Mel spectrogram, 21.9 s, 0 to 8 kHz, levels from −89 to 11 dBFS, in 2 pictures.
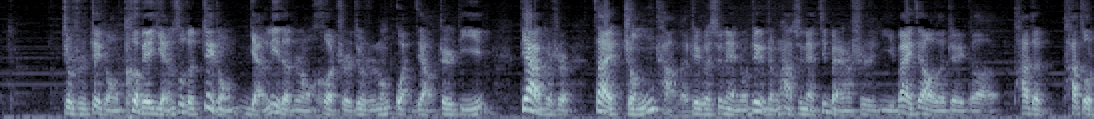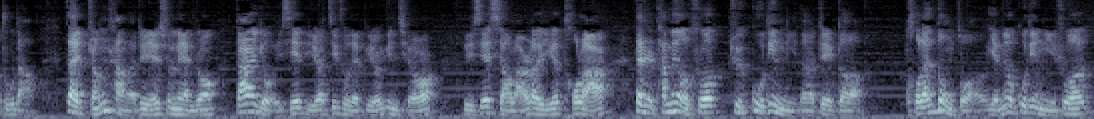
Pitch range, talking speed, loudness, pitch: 110-145 Hz, 330 characters per minute, -19 LUFS, 125 Hz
